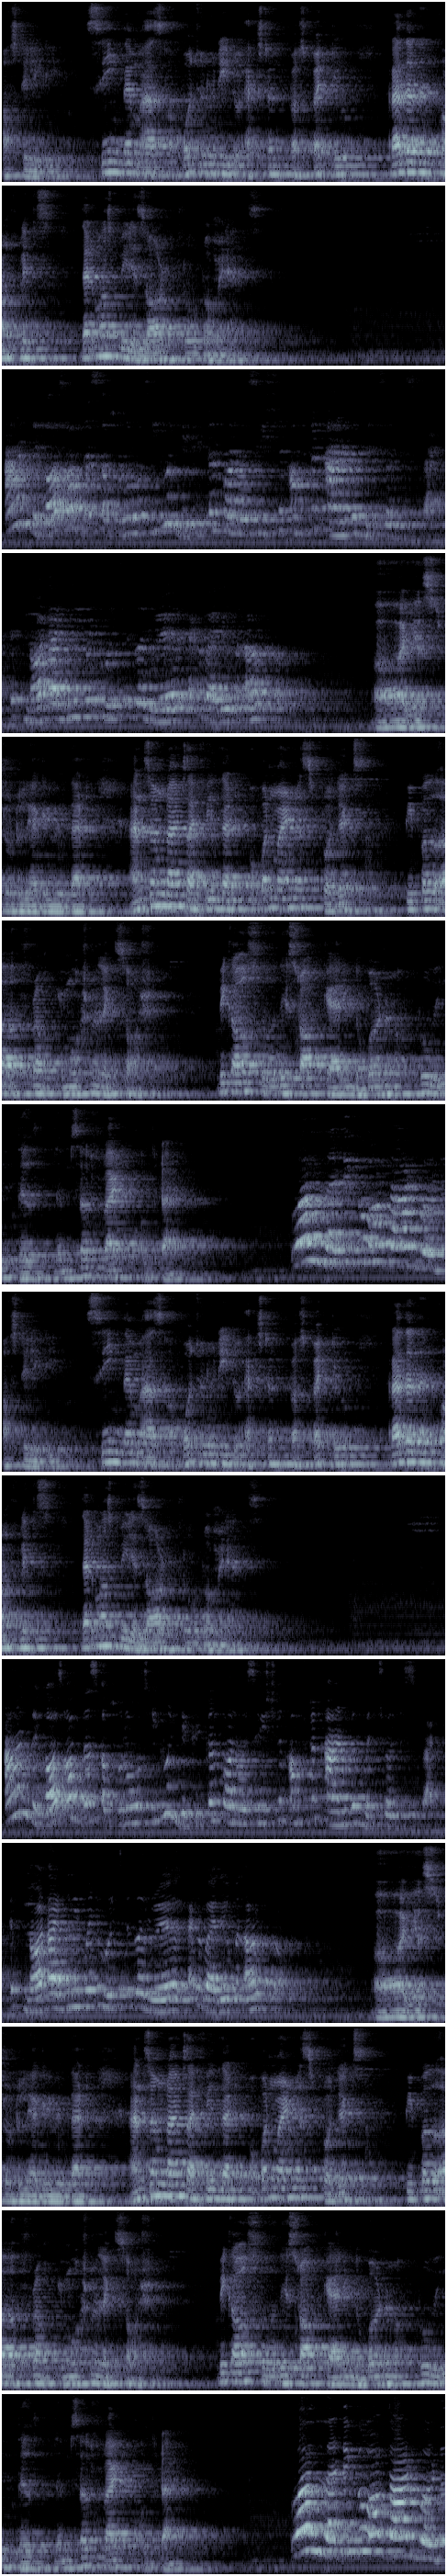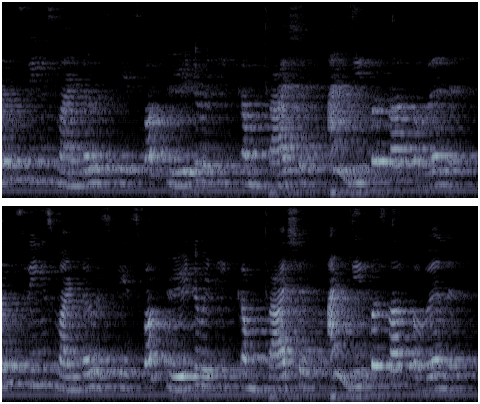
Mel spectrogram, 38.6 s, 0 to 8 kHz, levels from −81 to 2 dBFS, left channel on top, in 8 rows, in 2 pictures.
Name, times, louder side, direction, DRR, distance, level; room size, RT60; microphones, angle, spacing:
voice 1, 0.0-0.6 0.9-3.8 4.2-5.4 5.7-7.6 18.5-23.4 23.7-25.8 26.5-30.9, equal, ahead, 1 dB, 0.5 m, -30 dB
voice 2, 9.7-17.6 32.1-38.4, right 3 dB, 60° right, 4 dB, 0.6 m, -31 dB
7.5 x 3.7 x 3.6 m, 1.5 s
head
